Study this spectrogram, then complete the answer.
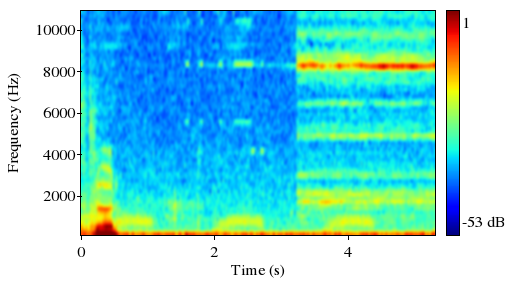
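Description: A small electronic device beeps and chirps.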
